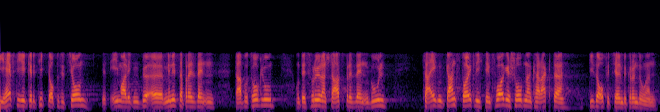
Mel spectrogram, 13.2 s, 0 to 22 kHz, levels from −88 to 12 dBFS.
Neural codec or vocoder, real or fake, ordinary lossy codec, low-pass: none; real; Opus, 64 kbps; 3.6 kHz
